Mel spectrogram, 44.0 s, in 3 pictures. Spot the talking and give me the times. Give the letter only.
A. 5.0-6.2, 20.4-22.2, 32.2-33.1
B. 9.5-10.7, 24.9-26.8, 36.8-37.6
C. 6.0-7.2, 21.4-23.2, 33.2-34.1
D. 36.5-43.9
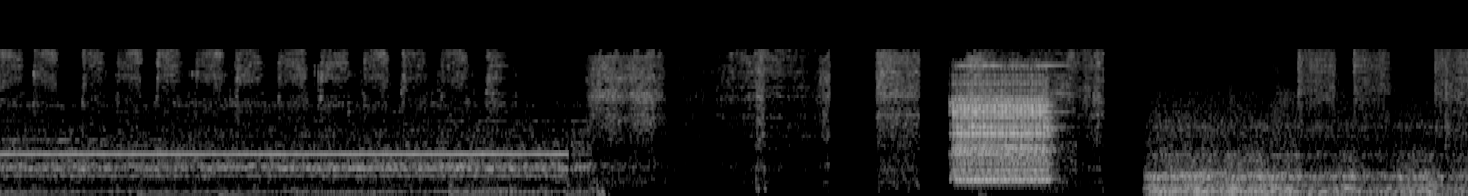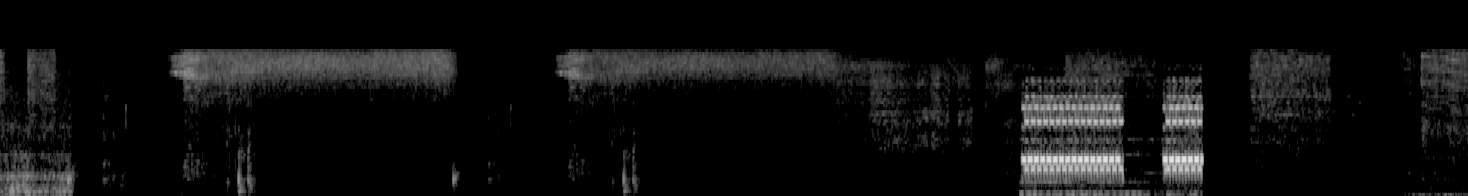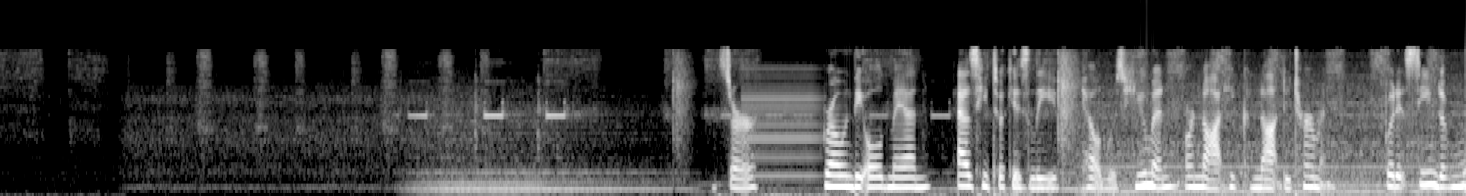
D.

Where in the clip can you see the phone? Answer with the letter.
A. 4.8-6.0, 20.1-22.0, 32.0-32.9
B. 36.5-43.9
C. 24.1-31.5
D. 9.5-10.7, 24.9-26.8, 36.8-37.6
D.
